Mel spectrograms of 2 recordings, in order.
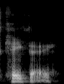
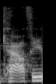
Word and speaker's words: Kathe: Her nickname, however, is Cathay. Cathay, like Cathay? That's right. Only 2 long A's, Cathay.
